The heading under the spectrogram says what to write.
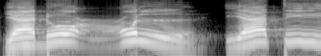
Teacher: Sebelum huruf mim di situ ada huruf mad tabi'i. Jadi dipanjangkan dulu. Ya, 6 harokat. Kita baca 6 harokat. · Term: mad arid lis sukun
